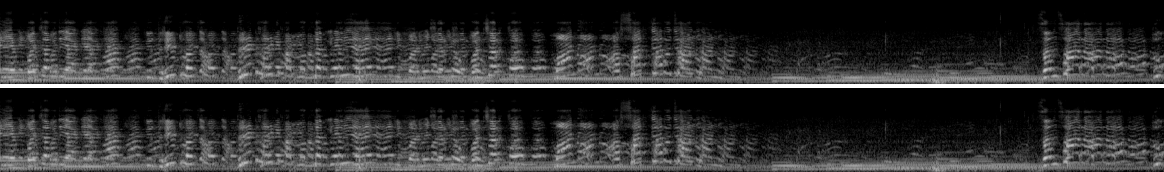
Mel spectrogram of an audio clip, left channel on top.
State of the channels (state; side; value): identical; both; correlation 1.00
